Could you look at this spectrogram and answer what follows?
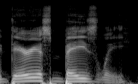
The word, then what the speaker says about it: Darius Bazley: Draft picks-wise, they signed, and tell me if I pronounce this correctly, Darius Bazley.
